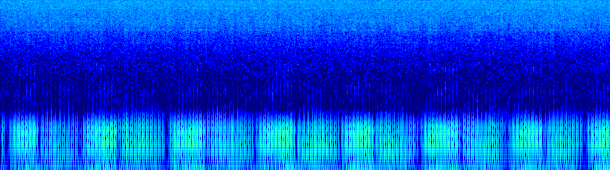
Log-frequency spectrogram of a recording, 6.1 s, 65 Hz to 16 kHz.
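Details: Low, vibrating purr from a 10-week-old kitten, rising and easing with each breath in clear half-second bursts, sustained and close-miked in a silent room.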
